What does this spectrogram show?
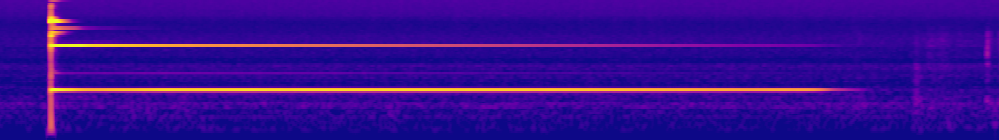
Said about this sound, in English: One of the gifts that I received from my mom has to do with sound and vibration. It was a tuning fork but just not any tuning fork. Give it a listen.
